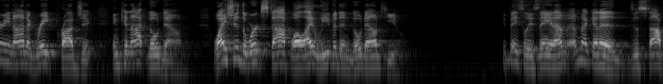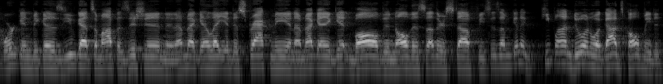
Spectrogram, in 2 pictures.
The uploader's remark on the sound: This is the sermon from Sunday Sept 3, 2023 at Triumph Lutheran Church, Ferndale, Washington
